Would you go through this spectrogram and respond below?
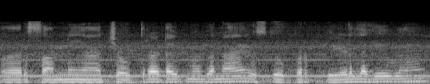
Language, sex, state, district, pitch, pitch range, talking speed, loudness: Hindi, male, Uttar Pradesh, Lucknow, 115 Hz, 110-125 Hz, 195 wpm, -16 LUFS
